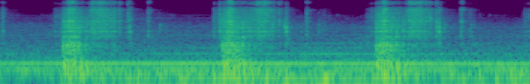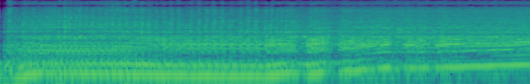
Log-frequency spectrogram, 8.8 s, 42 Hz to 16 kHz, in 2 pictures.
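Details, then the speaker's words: Ryobi CS30 two-stroke string trimmer, cold start on new HiPA aftermarket carburetor, untouched since tuning, primer not yet used: three quick pull-start tugs, catches, settles into steady even idle, brief rev. Healthy cold start and idle. "We're gonna see how this carb does on a cold start and show it kind of being used around here. So let's see how that tune held up."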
